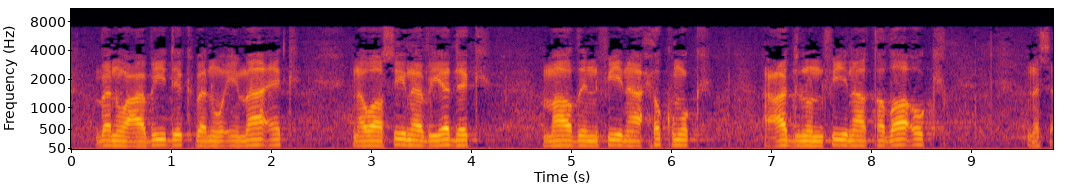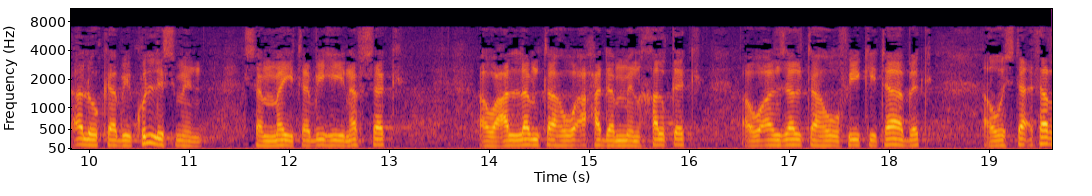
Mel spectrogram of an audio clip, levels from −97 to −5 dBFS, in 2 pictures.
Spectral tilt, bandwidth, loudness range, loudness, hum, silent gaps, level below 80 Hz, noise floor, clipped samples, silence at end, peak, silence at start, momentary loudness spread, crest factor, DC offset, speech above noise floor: -6 dB/octave; 7.4 kHz; 2 LU; -24 LUFS; none; none; -58 dBFS; -43 dBFS; under 0.1%; 0 s; -4 dBFS; 0 s; 19 LU; 20 dB; 0.6%; 19 dB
